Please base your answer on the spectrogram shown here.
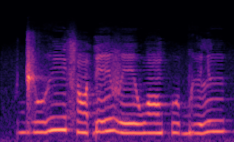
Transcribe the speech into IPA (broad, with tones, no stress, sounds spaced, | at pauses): d͡ʒ u˨ ɣ ĩ˧ s ɔ̃˨ ɗ e˨˦ v eː˨ w ɔ̃˨ kʷ ə˨ b ɨ˨ l ɨ˧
